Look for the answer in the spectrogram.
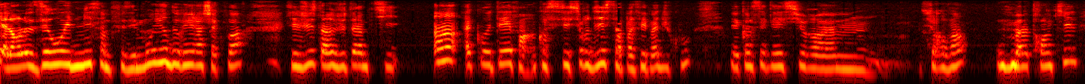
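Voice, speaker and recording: A teenage girl talks in a loose, rambling vlog chat, full of fillers and restarts as she laughs at her own shortcomings. Her voice sits a little high. The recording is dull and lo-fi, like a cheap home mic. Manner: rambling and self-mocking, many fillers and restarts. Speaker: vlogger. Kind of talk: casual chat to camera.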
